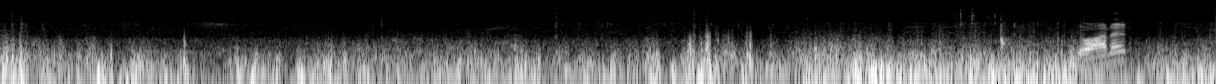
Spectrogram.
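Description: Wind buffeting the camera microphone, a steady low rumble, with a few light knocks and a brief voice near the end.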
